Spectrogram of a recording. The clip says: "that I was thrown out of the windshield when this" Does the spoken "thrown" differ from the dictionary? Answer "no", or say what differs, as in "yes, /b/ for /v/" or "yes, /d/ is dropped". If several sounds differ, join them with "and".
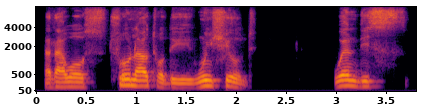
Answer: yes, /t/ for /θ/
